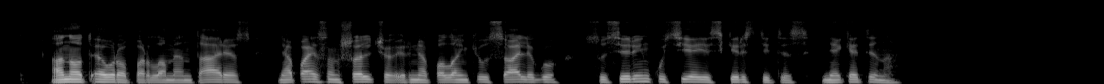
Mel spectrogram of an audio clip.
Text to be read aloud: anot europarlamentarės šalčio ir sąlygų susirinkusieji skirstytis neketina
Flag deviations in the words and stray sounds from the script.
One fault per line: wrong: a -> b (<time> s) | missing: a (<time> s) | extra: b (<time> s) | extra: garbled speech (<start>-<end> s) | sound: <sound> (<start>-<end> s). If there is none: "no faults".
extra: nepaisant (2.8 s)
extra: nepalankių (4.2 s)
